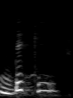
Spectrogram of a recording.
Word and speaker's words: Vicky: But as Vicky, pronounced Bicky, Rajkummar brings to the fore his vulnerability and charm.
